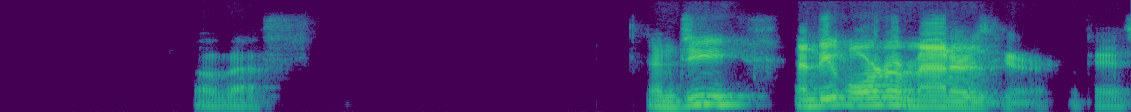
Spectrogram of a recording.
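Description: A man speaks calmly into a microphone, explaining at a measured pace.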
